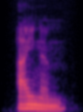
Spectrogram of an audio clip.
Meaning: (numeral) dative masculine/neuter singular of ein; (article) dative masculine/neuter singular of ein: a, an; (pronoun) strong dative masculine/neuter singular of einer
- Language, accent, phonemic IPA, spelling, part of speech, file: German, Germany, /ˈaɪ̯nm̩/, einem, numeral / article / pronoun, De-einem.ogg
